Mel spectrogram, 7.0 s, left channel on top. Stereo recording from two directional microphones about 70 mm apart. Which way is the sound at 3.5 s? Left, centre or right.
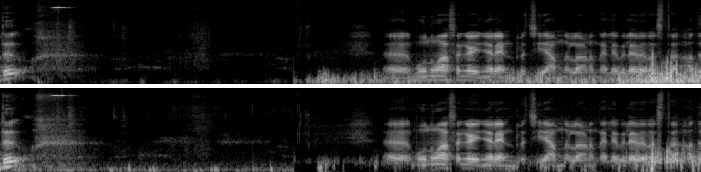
Left.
